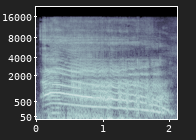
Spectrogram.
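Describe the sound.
A person imitates a man screaming: one loud, sustained strained cry of about two seconds that slides steadily downward in pitch and then cuts off, with no other talk.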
